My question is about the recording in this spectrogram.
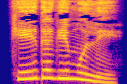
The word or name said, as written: ಕೇದಗೆಮೊಲೆ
